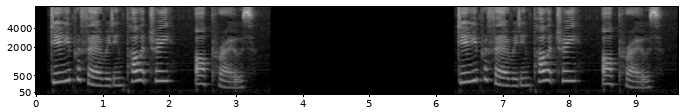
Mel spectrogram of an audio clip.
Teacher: train leaves at six doesn't it any questions that offer choices the speaker's voice rises on the first choice or choices and falls on the last choice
